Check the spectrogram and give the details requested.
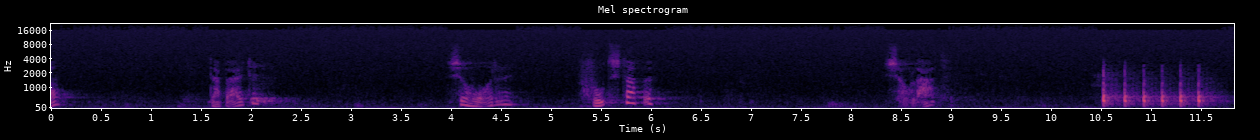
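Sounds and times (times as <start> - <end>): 
speech: 1.6 - 2.3, 4.0 - 6.2, 8.4 - 9.0
knocking on a door: 10.5 - 11.8.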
